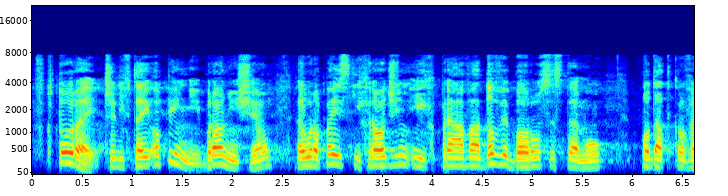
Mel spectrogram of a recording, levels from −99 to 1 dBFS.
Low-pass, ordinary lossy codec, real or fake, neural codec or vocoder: none; none; fake; codec, 16 kHz, 8 kbps, FreqCodec, smaller model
